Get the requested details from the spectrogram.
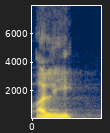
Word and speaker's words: Ali: You find me on YouTube with my name, Vaibhav Ali, which I'm sure most of them over here will be a... – Spell that for me. It is Vaibhav space Ali, A-L-I.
